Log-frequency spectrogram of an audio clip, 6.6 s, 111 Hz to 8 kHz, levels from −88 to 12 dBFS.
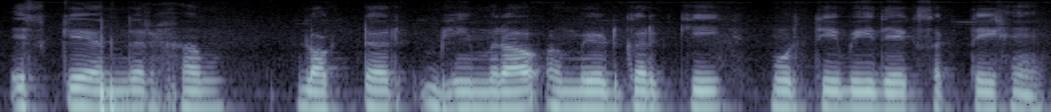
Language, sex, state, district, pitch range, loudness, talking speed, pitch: Hindi, male, Rajasthan, Jaipur, 120-125 Hz, -21 LUFS, 110 wpm, 125 Hz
